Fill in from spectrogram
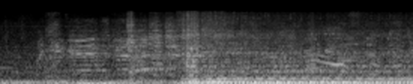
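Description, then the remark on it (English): Car engines, started by drivers in helmets after a driving lesson, idle with a loud, low rumble. About halfway through another engine kicks in, and the combined roar grows fuller and more intense, revving steadily. “After the lesson, the ex-couples don their helmets and start their engines.”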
